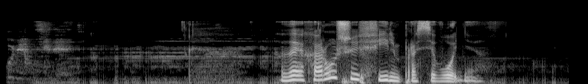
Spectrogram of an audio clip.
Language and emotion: Russian, neutral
